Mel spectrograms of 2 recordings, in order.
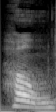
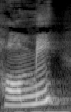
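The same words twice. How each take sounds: First: The word is said with one syllable. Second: The word is said with two syllables. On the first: The speaker calls it right. "Just one syllable" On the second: The speaker calls it wrong. "cuidado para não falar home"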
